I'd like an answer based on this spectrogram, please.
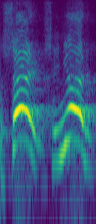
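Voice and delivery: loud, high shout up to a rooftop; urgent yell to someone far above; calling out. Retold or imitated. Passerby warning a man on the rooftop of fire, shouting. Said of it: "Entonces le empiezo a gritar".

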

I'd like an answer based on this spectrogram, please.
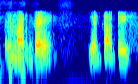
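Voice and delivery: Marte and Tatís both punched on the last syllable; mocked final stress. Commentator challenging a colleague's Americanized names, Marte and Tatís stressed on their last syllables. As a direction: exaggerate the end stress, "mar-TÉ", "ta-TÍS". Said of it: "Eso de palabra aguda".

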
